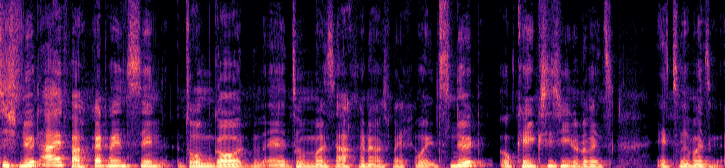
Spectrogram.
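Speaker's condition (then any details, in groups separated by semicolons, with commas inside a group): Cerebral palsy; from birth, physical not cognitive, wheelchair user, needs daily help, IV assistance model nearly 10 years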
